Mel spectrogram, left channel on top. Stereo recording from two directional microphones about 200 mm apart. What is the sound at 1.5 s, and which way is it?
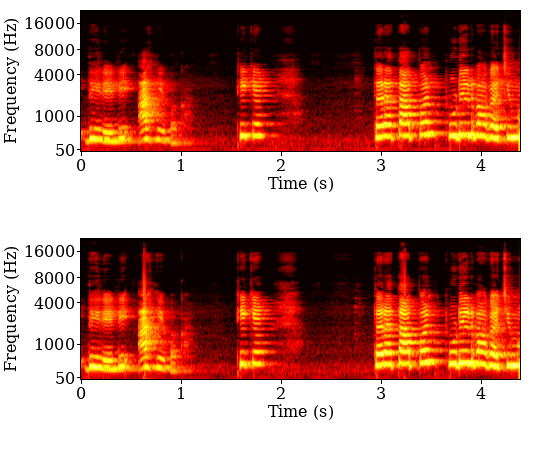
Speech, 45° right (ahead or behind).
